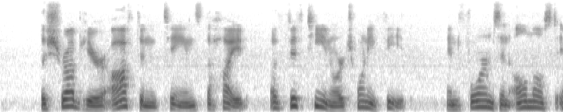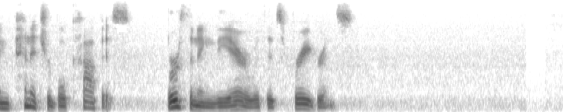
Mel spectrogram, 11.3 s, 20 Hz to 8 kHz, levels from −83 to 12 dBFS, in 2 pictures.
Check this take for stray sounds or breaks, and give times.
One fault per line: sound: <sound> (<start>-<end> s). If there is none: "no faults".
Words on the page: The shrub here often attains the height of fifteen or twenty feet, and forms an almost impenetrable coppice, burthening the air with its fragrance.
no faults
